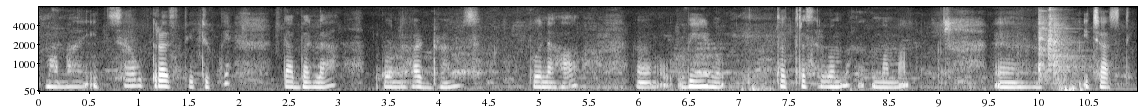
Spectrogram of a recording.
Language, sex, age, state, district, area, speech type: Sanskrit, female, 18-30, Kerala, Thrissur, urban, spontaneous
